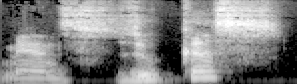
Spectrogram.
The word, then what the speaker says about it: Mantzoukas: Kline is another actress Jason meant he pronounced his name Mantzoukas you've seen him in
